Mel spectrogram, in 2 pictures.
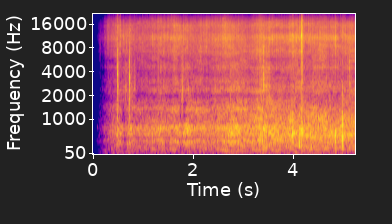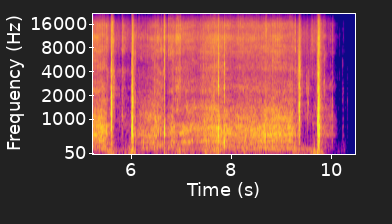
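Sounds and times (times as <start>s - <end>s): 
skateboard rolling: 0.0s - 10.4s.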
